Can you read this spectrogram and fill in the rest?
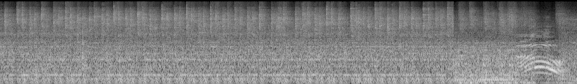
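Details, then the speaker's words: Mazda RX-7 rotary, fuel being added: uneven, stumbling, snowmobile-like note that never settles; ECU loses crank/RPM signal above about 1,800 rpm, causing rough running. "it's losing RPM signal. Yeah, once it goes above 1,800, it loses RPM. So, it's losing RPM signal up top."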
